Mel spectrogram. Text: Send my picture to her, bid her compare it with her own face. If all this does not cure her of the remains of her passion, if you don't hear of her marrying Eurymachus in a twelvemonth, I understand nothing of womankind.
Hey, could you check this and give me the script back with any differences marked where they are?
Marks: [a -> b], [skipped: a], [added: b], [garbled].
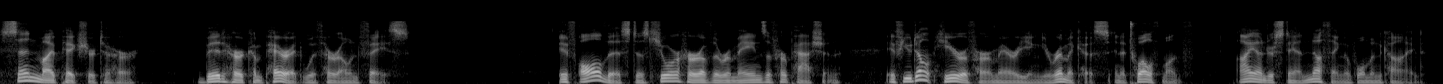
Send my picture to her, bid her compare it with her own face. If all this does [skipped: not] cure her of the remains of her passion, if you don't hear of her marrying Eurymachus in a twelvemonth, I understand nothing of womankind.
